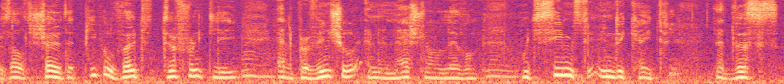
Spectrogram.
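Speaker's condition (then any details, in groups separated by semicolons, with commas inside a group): No condition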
